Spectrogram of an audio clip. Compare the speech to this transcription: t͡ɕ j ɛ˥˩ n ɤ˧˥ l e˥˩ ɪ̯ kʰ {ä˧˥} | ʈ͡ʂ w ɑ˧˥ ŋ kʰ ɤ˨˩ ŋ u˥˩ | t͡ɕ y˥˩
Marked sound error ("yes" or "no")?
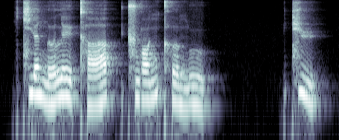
no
